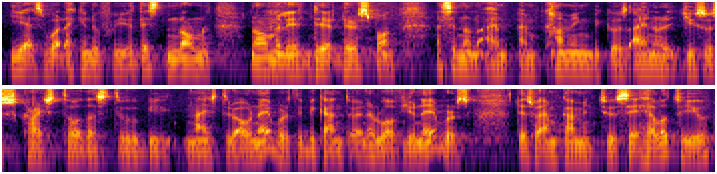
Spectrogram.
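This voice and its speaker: A man's voice: on the low side, fast, few pauses. A middle-aged man with an Indonesian accent, a guest imam telling stories in a studio interview, earnest, with many restarts and fillers.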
